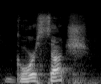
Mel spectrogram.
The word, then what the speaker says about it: Gorsuch: First of all, I did look up how to pronounce it properly, and he did say in his testimony that it's pronounced Gorsuch. That is so frustrating. It's a spondy, right? The emphasis is the same on both the first and second syllable.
